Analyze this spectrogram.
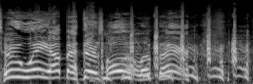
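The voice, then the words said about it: Put-on Texas accent. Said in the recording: “a Texas accent”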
